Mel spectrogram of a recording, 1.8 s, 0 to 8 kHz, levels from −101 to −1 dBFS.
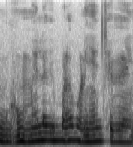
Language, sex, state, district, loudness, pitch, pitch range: Bajjika, male, Bihar, Vaishali, -11 LUFS, 130 Hz, 125-145 Hz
